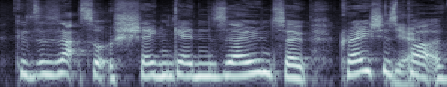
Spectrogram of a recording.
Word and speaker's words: Schengen: you know so in calling it shenzhen zone it is Schengen zone in China so I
